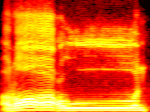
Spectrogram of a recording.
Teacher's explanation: را پہ بھی کھڑا زبر ہے، اس لیے اس کو بھی ایک الف کے برابر لمبا کریں گے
